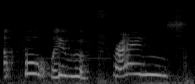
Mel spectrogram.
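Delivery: high, outraged betrayed squeak; shocked squeal. Real, not acted. Gamer squeaks after his friend bans his button. Reacting to ban, high filtered voice.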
